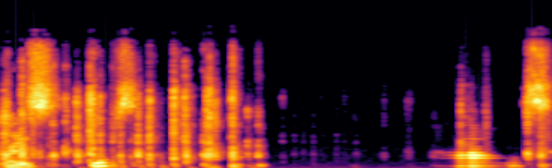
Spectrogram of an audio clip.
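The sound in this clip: Someone types a sentence on a computer keyboard: quick, irregular keystrokes come in a dense burst, stop for about a second, then resume briefly.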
